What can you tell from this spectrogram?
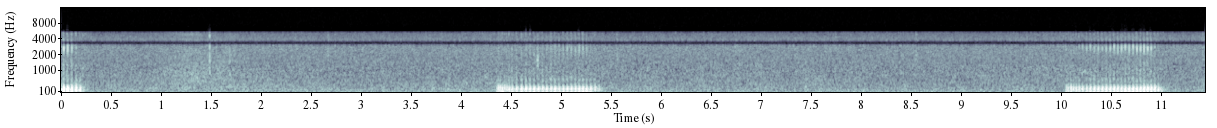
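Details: Snoring French Bulldog, with harsh, rattling snore bursts of about a second recurring roughly every five to six seconds over a soft continuous background hiss.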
